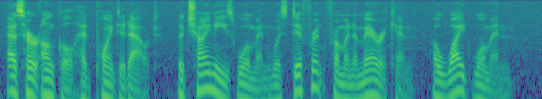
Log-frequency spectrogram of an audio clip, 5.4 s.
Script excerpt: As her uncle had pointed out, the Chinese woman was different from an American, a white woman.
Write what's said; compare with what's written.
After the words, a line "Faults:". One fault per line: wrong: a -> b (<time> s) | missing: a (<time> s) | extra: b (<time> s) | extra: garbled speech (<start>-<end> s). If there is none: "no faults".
As her uncle had pointed out, the Chinese woman was different from an American, a white woman.
Faults:
no faults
